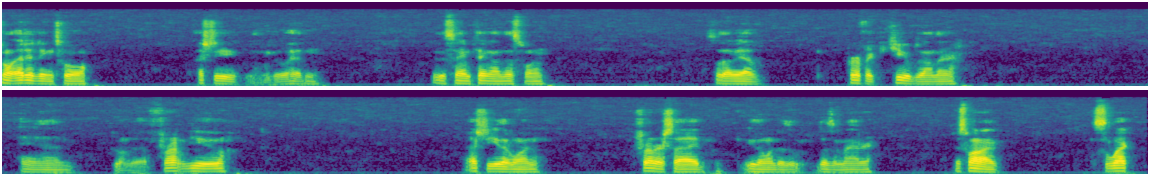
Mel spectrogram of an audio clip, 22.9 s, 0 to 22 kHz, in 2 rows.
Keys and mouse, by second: 1.5-2.6 middle drag, 2.6 ctrl+r, 2.6 click, 6.3-8.0 middle drag, 9.4 middle click, 9.8-11.1 drag, 11.1 middle click, 11.9 KP_1, 12.5 KP_3, 14.1 KP_1, 14.7 z, 15.8 KP_3, 16.4 KP_1, 17.1 KP_3, 18.9 a, 19.7 b.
